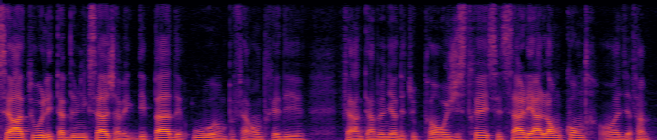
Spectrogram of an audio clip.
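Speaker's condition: No condition

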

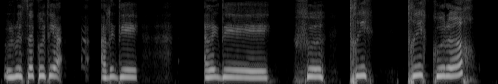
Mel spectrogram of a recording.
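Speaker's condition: Down syndrome, trisomy 21

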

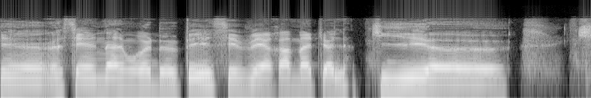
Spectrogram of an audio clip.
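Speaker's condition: Dystonia; congenital

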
